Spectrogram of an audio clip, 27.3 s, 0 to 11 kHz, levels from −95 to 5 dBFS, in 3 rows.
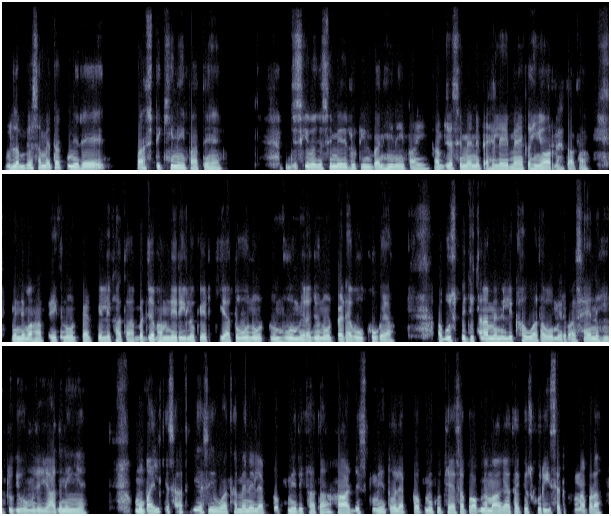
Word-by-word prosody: लंबे 140 +4 +2
समय 155 -1 +1
तक - - 0
मेरे 145 - +3 0.5
पास 155 - 0
टिक 145 - -1
ही - - +5
नहीं 150 -1 +4
पाते 130 -2 -1
हैं, 125 +2 0 1.1
जिसकी 125 +3 -1
वज़ह 130 -1 +3
से 130 +2 -2
मेरी 140 0 +5
रूटीन 130 +1 -1
बन 115 -1 +1
ही 130 - +4
नहीं 120 0 +1
पाई। 105 +1 -2 0.2
अब 115 -2 0
जैसे 115 +1 0
मैंने 115 0 +3
पहले 110 +2 +1
मैं 115 0 +2
कहीं 110 -1 +1
और 110 0 +3
रहता 95 +1 -5
था, - - -8 0.6
मैंने 120 +1 +4
वहाँ 115 +1 +2
पे 115 0 -5
एक 115 - -5
नोटपैड 110 0 0
पे 115 - +1
लिखा 115 +1 -1
था 110 +1 0
बट 110 0 -2
जब 115 -1 +3
हमने 115 +1 +4
रिलोकेट 110 +1 0
किया 115 -1 -1
तो 115 +1 -1
वो 110 +1 +4
नोट 110 0 +2 0.3
वो 110 +1 +4
मेरा 115 0 +2
जो 110 - +4
नोटपैड 110 +1 0
है 110 - +2
वो 110 +1 +1
खो 110 - -1
गया। 105 0 0 0.7
अब - - -1
उसपे 135 +4 0
जितना 130 +1 +1
मैंने 135 0 +3
लिखा 130 0 -1
हुआ 125 -1 +3
था - - +1
वो 105 -1 +2
मेरे 100 +1 -1
पास 95 0 -3
है 110 - +3
नहीं, 115 -1 0
क्योंकि 105 -2 -3
वो 100 -1 0
मुझे 95 +1 -1
याद 95 +4 0
नहीं 110 -1 +3
है। 110 - -3 0.8
मोबाइल 130 +7 +3
के 160 - -6
साथ 150 - -4
भी 155 -1 0
ऐसे 150 0 -3
ही 150 - +2
हुआ 145 -1 +2
था 160 +3 -5
मैंने 150 -2 +3
लैपटॉप 120 -2 -3
में 135 -1 +3
लिखा 125 0 -3
था 130 +3 -2 0.2
हार्ड 115 +1 +3
डिस्क 130 0 -4
में, 140 +6 0
तो - - 0
लैपटॉप 140 +2 -1
में 140 0 +2
कुछ 140 +1 -5
ऐसा 125 0 +1
प्रॉब्लम 125 0 +2
आ 120 - +4
गया 125 0 +1
था 135 - -2
कि 125 +1 -3
उसको 125 -1 -4
रीसेट 100 0 -4
करना 110 0 -5
पड़ा, 105 0 +1
115 Hz, 220 wpm, -20 LUFS, 110-130 Hz, 1.1 s, ही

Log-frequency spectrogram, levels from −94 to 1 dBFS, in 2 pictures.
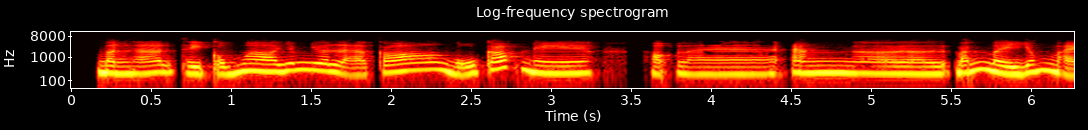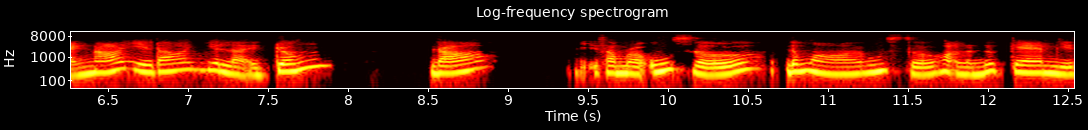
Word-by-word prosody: Mình 220 -3 +2
hả? 210 +3 -1
Thì 205 -2 +2
cũng, 200 +5 -1
ơ, 265 -2 +3
giống 295 +2 -1
như 285 -1 +2
là, 195 -7 -2
có 280 +6 0
ngũ 215 -7 +1
cốc 345 +1 +2
nè, 220 -3 0 0.4
hoặc 200 +2 -5
là 205 -2 -4 0.6
ăn, 230 0 +1
ơ, 205 -1 -2
bánh 265 +7 +2
mì 215 -6 +5
giống 255 +6 +1
bạn 195 -5 0
nói 235 +7 +1
vậy 250 -3 +2
đó, 260 +4 -1
với 285 -1 0
lại 195 -6 -1
trứng, 275 +9 +4 0.7
đó, 245 - +1 0.5
vậy - - -10
xong 220 -1 +2
rồi 205 -2 +1
uống 265 +5 +4
sữa 220 -2 +2 0.2
đúng 255 +2 +4
rồi, 200 -5 -1
uống 250 +3 +3
sữa 200 -8 -4
hoặc 250 -2 -1
là 195 -1 -3
nước 215 +8 0
cam 225 -3 +2
vậy 195 -2 -1
230 Hz, 195 wpm, -23 LUFS, 205-265 Hz, 0.7 s, mì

